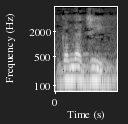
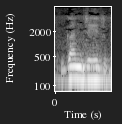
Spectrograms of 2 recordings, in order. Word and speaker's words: Ganga Ji: Ganga Ji, Ganga Ji, but they could not pronounce properly, so they Ganjis, Ganjis, they were saying like this. But actually the real word is Ganga Ji.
